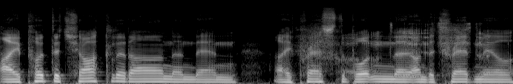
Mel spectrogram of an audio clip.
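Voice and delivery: mock bored, unenthusiastic delivery. Imitating the other speaker describing factory work: imitating someone unenthusiastic. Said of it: "you sounded so unenthusiastic".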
